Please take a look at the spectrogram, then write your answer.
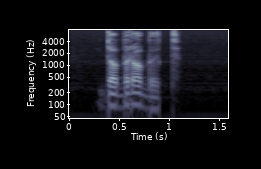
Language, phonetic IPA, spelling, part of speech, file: Polish, [dɔˈbrɔbɨt], dobrobyt, noun, Pl-dobrobyt.ogg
